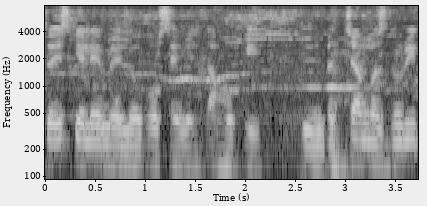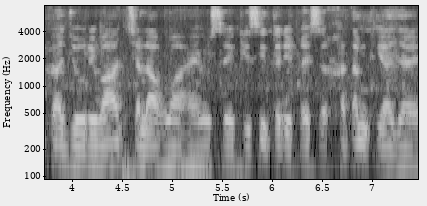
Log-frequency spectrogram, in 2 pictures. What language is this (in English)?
Urdu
